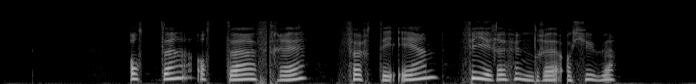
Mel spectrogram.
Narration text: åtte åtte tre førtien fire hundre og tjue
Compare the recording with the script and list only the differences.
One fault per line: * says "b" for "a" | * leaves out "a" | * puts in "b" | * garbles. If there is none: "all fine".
all fine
